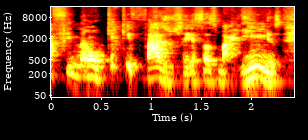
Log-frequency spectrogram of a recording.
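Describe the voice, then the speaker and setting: Somewhat breathy, a man's voice hurries along at a fairly quick pace. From Minas Gerais, Brazil. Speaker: project management executive, company founder. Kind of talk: interview conversation. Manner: hesitant, many fillers.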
